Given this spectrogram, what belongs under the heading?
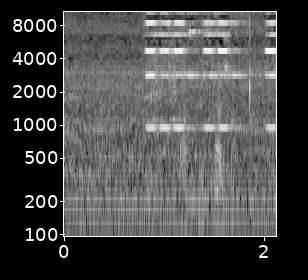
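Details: Repeating high electronic beeps over steady machine hum: low air-pressure alarm at start-up of a CV 200 compressor-based ICU ventilator, prompting a check of the compressor air supply.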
